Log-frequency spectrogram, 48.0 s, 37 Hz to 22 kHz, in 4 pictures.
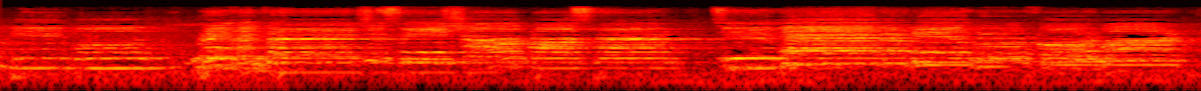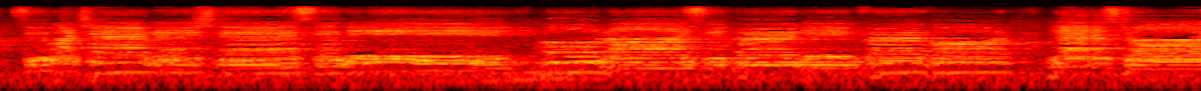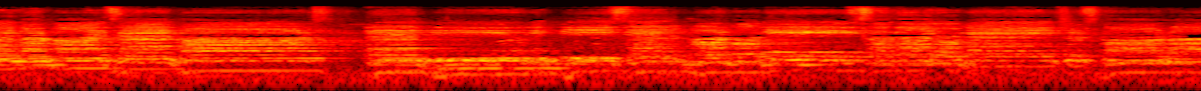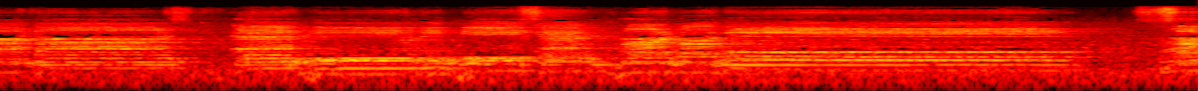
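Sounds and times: choir singing through sound system: 0.0 - 48.0.

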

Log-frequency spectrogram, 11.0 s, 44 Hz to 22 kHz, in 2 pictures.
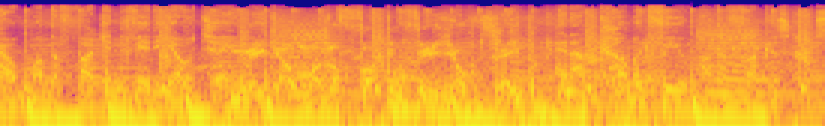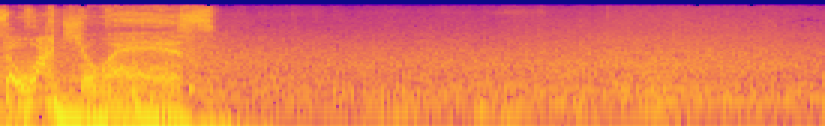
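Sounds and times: low rumble: 0.0 - 7.1
steady rushing noise: 0.0 - 7.4.

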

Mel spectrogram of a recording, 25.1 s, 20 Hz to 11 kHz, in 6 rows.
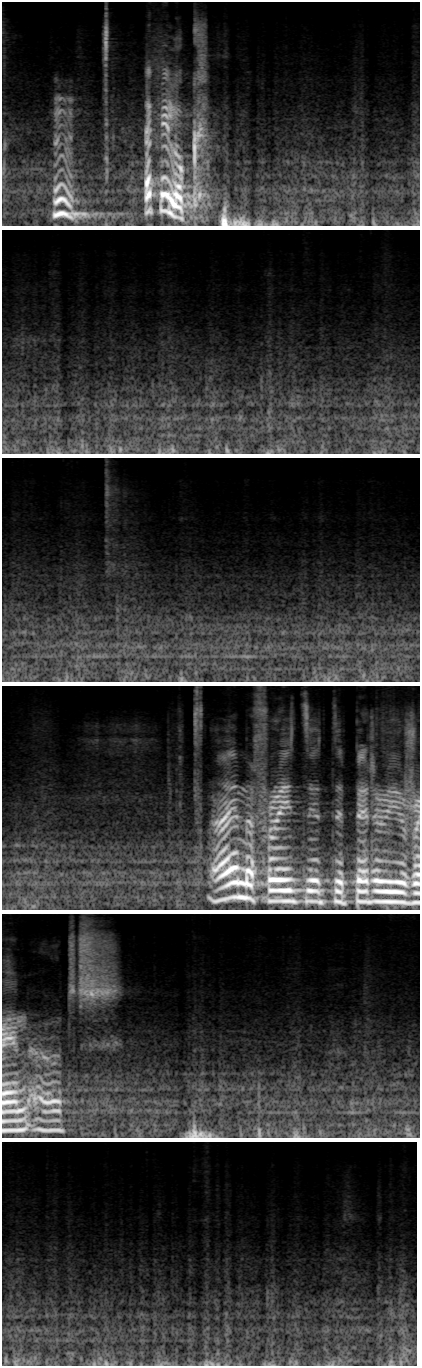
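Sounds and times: faint hum: 0.0 - 25.0.

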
